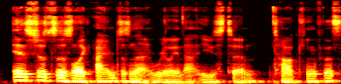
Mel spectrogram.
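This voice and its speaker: Somewhat breathy and very deep, the man's dark, mellow tone moves with lively intonation at a fairly quick pace. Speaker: gaming commentator. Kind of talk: casual monologue. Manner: halting; rambling filler-heavy.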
